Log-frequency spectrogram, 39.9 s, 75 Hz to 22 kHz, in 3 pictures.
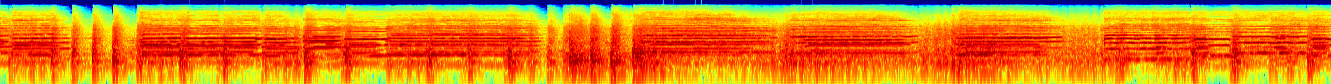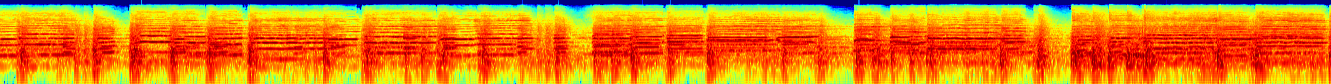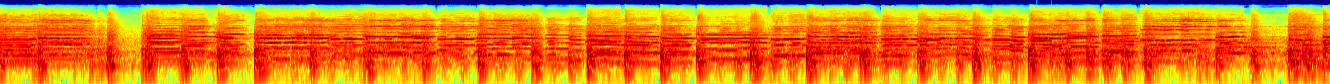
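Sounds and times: shawms playing folk tune: 0.0 - 39.9
small drums beating: 0.0 - 39.9.

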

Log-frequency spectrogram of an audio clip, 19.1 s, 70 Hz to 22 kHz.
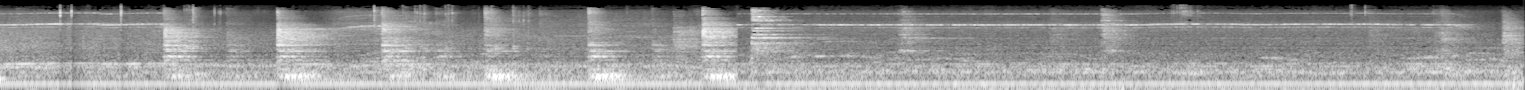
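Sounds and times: thin high whine: 9.5 - 18.6.

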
